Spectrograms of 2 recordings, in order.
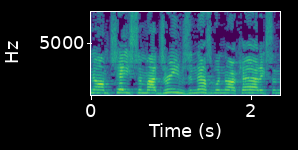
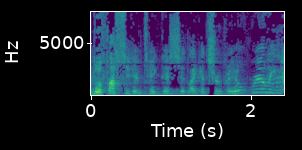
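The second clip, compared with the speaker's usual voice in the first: quick, much softer mock voice; mock inner voice; 5 semitones lower, 14 dB quieter, faster than usual. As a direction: rattle it off under your breath like a tough guy. Mocking men's inner voice.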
